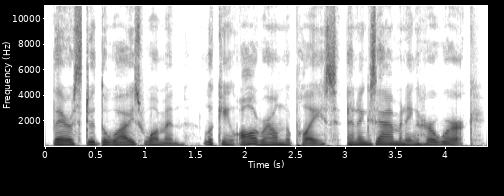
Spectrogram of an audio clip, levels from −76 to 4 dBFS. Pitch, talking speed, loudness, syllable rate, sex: 170 Hz, 190 wpm, -17 LUFS, 5.3 syllables/s, female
